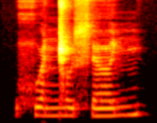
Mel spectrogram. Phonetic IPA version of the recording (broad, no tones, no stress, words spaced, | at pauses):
χʷaŋ͡ǁʊsɾɐɲ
